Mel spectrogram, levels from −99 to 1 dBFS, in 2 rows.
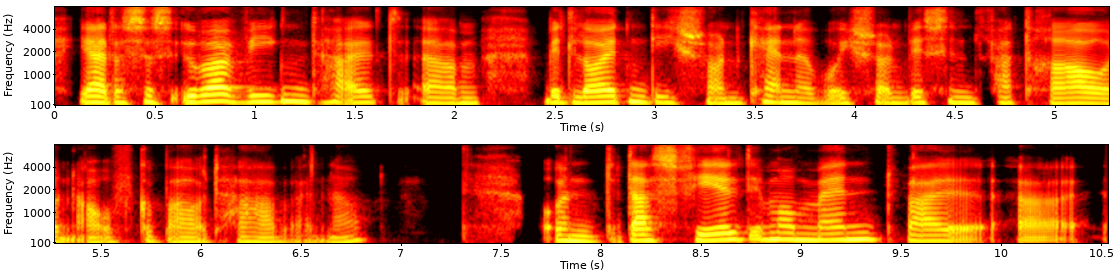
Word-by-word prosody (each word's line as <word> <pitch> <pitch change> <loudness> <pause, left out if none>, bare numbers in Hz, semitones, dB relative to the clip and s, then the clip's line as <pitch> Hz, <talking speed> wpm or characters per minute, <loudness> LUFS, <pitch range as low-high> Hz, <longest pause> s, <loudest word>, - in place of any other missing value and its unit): Ja, 180 -1 +7
das 170 -1 +1
ist 185 -5 +1
überwiegend 190 0 +3
halt, 175 -2 -2
ähm, 155 -1 -1 0.3
mit 175 -1 -1
Leuten, 180 +2 +4
die 175 - -4
ich 160 - -1
schon 155 0 -2
kenne, 170 -4 -1
wo - - -5
ich 155 - -3
schon 155 - -3
'n - - -7
bisschen 165 0 -3
Vertrauen 155 -1 0
aufgebaut 135 +2 -6
habe, 135 0 -5
ne? 140 +7 -8 0.8
Und 160 -2 -2
das 170 0 +5
fehlt 190 +2 +3
im 195 - +1
Moment, 195 0 +2
weil, 165 -1 -1 0.2
äh, 85 +1 -4
170 Hz, 160 wpm, -22 LUFS, 150-185 Hz, 0.8 s, Ja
